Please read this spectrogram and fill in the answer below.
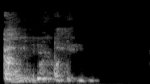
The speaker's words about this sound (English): Sorry, I'm just going to cough.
